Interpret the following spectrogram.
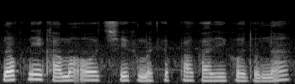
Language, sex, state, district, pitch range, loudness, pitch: Garo, female, Meghalaya, North Garo Hills, 175-200 Hz, -19 LUFS, 185 Hz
